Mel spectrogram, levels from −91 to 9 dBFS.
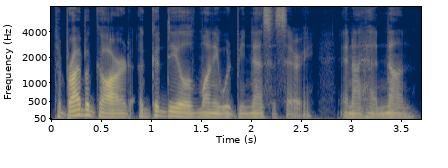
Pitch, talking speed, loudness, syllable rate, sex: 95 Hz, 260 wpm, -23 LUFS, 6.2 syllables/s, male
